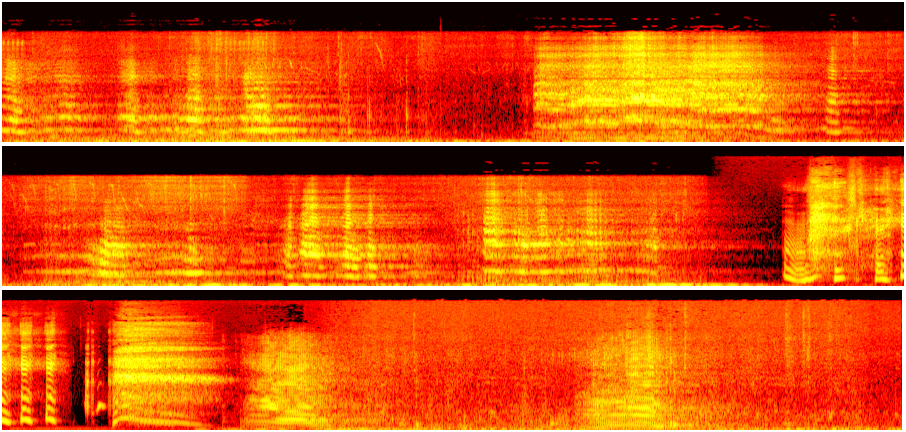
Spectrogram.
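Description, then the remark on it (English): Low rumbling and groaning calls of an infant elephant trying to eat, with harmonic bellows, followed by a few higher, brassy trumpet-like squeals, loud, with no talking. “He played some elephant noises.”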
